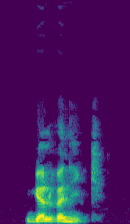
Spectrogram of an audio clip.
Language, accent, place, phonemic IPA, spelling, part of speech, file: French, France, Lyon, /ɡal.va.nik/, galvanique, adjective, LL-Q150 (fra)-galvanique.wav
- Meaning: galvanic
